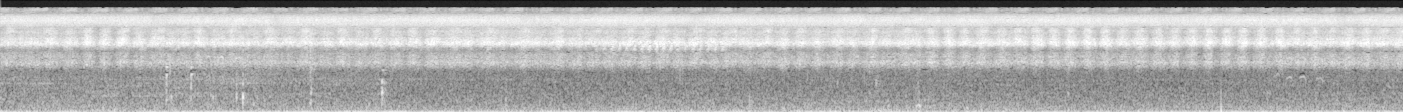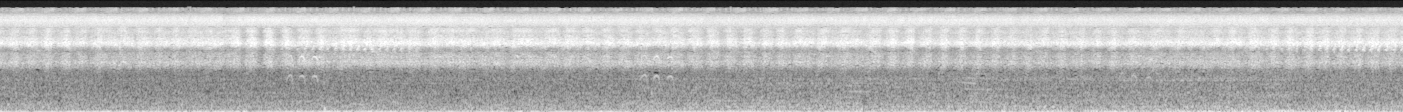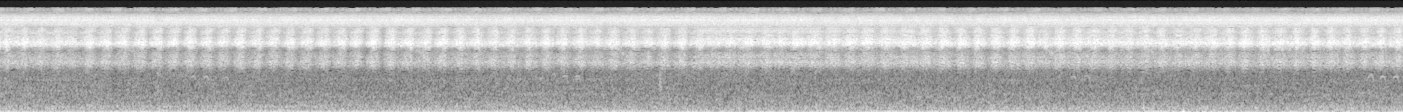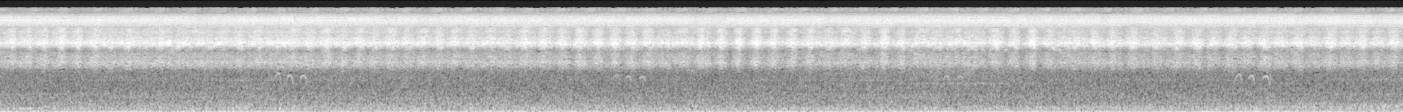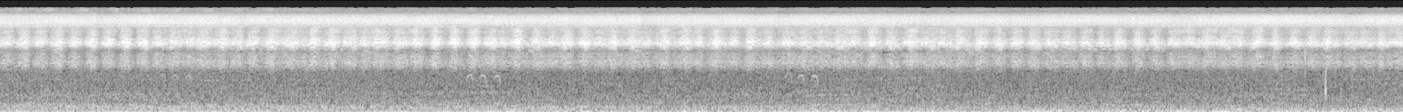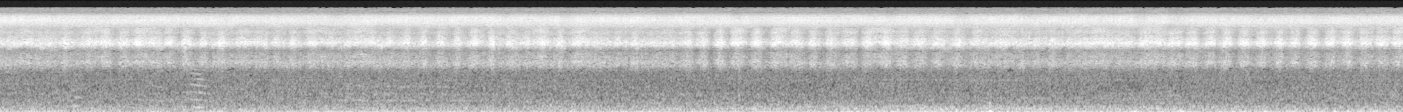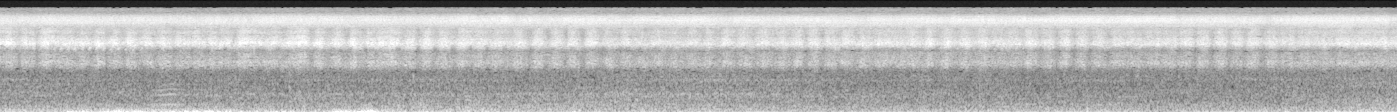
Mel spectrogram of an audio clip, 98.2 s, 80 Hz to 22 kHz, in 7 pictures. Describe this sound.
Tuscan countryside cicadas 03
ambience, cicadas, countryside, tuscan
